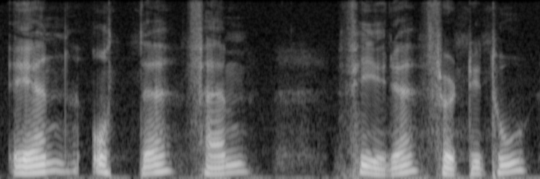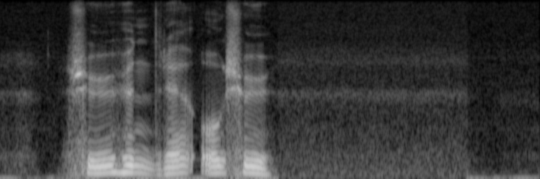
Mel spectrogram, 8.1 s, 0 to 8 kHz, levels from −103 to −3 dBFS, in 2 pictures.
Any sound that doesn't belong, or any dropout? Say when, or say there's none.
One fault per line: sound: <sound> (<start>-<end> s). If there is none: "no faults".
no faults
